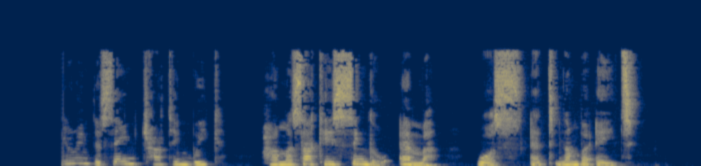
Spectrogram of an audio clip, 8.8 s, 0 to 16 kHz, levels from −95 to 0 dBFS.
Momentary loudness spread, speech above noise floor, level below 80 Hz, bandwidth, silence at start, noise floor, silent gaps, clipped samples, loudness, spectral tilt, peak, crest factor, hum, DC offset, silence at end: 13 LU; 64 dB; -68 dBFS; 11.5 kHz; 0.8 s; -88 dBFS; none; under 0.1%; -24 LUFS; -4 dB/octave; -6 dBFS; 18 dB; none; under 0.1%; 0.85 s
